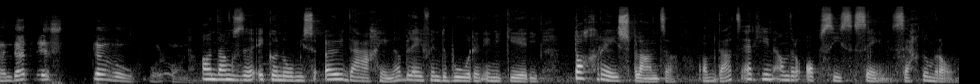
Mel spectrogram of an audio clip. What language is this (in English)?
Dutch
